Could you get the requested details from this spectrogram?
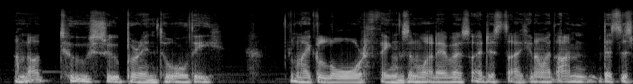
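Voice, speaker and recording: Soft-spoken and fairly quick, a man talks at a fairly low pitch, with music in the background. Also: very even loudness. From South Africa. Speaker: streamer. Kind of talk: casual chat. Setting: home studio flat.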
